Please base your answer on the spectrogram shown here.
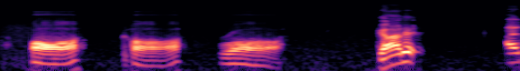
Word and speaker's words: Allfaaraa: But Allfaaraa, okay, might as well be Allfaaraa, okay, right? Right? Most angelic names are 3 syllables.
